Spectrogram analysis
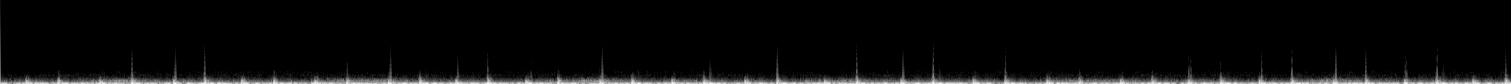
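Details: Soothing ASMR heartbeat recording: steady, muffled low thumps at roughly 80 beats a minute over a faint hum, ordinary normal heartbeat sounds.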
